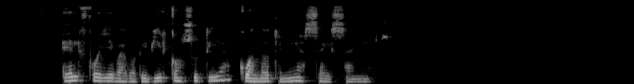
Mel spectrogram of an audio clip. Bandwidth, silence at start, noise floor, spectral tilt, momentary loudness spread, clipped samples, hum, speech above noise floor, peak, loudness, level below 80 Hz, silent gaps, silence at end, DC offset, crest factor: 16 kHz; 0.6 s; under -90 dBFS; -5 dB/octave; 10 LU; under 0.1%; none; over 60 dB; -10 dBFS; -30 LUFS; -66 dBFS; none; 2.45 s; under 0.1%; 22 dB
